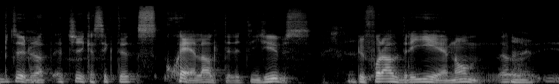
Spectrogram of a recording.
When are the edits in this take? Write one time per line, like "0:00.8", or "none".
none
